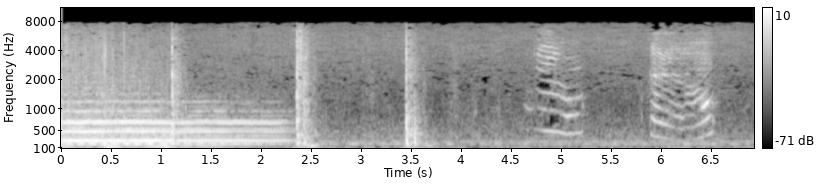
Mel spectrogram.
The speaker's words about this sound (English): Aw, puss. You were waiting for me, were you? Look at you, winding above my ankles. Glad to see you too, Tabby.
